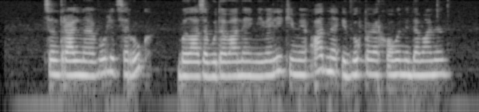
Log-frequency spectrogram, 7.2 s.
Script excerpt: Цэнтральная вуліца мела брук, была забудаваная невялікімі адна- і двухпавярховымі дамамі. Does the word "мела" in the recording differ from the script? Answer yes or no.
yes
